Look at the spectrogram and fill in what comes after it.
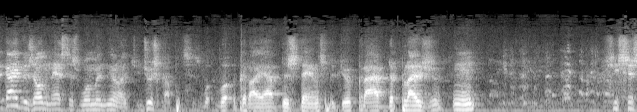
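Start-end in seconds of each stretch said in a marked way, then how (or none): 2.6-5.9 put-on low, courtly Yiddish-accented old gent; a lightly voiced Yiddish-accented suitor asking for a dance; Yiddish-accented old man. Old man asks a woman to dance, light Yiddish accent.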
